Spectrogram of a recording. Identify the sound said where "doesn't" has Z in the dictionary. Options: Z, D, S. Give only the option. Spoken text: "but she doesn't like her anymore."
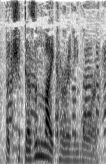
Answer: Z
